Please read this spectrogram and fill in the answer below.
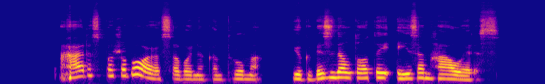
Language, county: Lithuanian, Klaipėda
